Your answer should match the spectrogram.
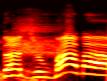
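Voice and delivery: loud, high, drawn-out exclamation; stretched-out diva delight; mock theatrical. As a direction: revel in it with hammed-up grandeur. Listener hams up the drama.

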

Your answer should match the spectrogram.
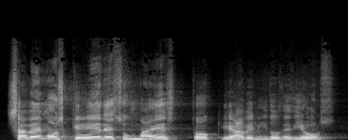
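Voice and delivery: ordinary talk

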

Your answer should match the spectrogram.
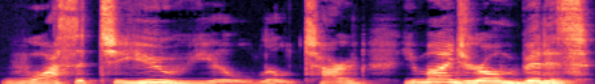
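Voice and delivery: slow, slurred, sneering; drunk father. Acted. Drunk father sneering at Billy, slow and slurred. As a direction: spit it out with drunken contempt. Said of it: "His father reeked of alcohol".

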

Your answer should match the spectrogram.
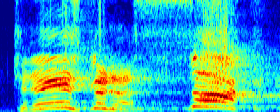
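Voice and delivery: loud, high-pitched blurt; sudden shout. Retold or imitated. Dad to his child at parting, sudden shout. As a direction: yell it out like a blunt announcement. Dad's punchline after tender goodbye.

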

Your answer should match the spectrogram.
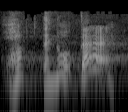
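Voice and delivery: high-pitched, rising disbelief; squeaky-high astonished query; incredulous priest. Acted. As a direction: echo the news as a stunned question. Priests hear prisoners are gone.

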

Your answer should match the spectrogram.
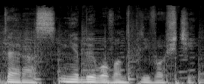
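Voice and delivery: ordinary delivery, nothing marked

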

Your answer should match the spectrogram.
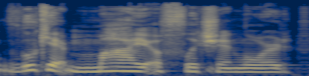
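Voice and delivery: slow, soft, grieving plea; a hint of the widow lamenting; mournful plea. Lady Zion interrupting to lament to the Lord, slow and soft. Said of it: "she interrupts and she's like".

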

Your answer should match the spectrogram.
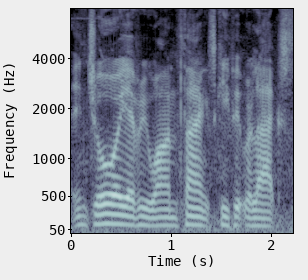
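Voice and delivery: low, mellow sign-off; Neil. Acted. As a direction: sign off deep and laid-back. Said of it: "I'm doing Neil".

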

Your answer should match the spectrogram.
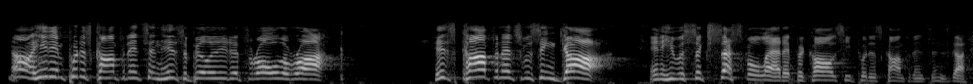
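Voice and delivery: loud, emphatic preacher's correction; full-force preaching. Real, not acted. Preacher explaining where David's confidence was, full-force preaching. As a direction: drive it home to the congregation.

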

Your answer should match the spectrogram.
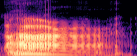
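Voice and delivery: short growl through the teeth; mock growl. Imitating the wrestler's growl for friends. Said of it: "He's got that growl".

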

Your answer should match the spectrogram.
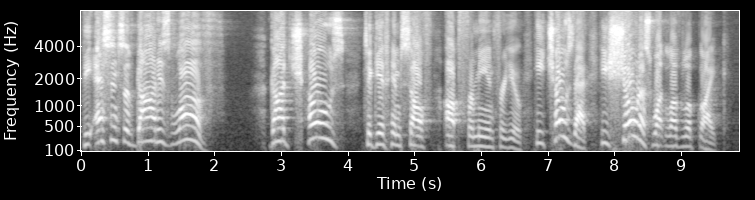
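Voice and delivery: rising, impassioned sermon on love; fervent preaching. Acted. Pastor urging the congregation with impassioned preaching. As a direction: build the fire as you preach.

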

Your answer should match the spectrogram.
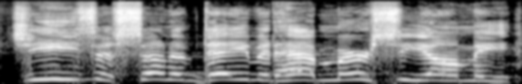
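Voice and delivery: loud, high imitated yell. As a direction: yell the plea over the crowd. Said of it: "he keeps yelling louder and louder".

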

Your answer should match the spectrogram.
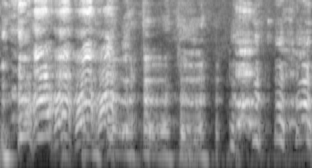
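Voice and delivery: loud squealing laugh; a high, loud laugh bursting out; real high laughter. Real, not acted. Laughing at his own joke.

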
